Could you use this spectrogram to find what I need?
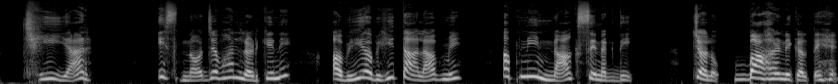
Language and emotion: Urdu, disgusted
